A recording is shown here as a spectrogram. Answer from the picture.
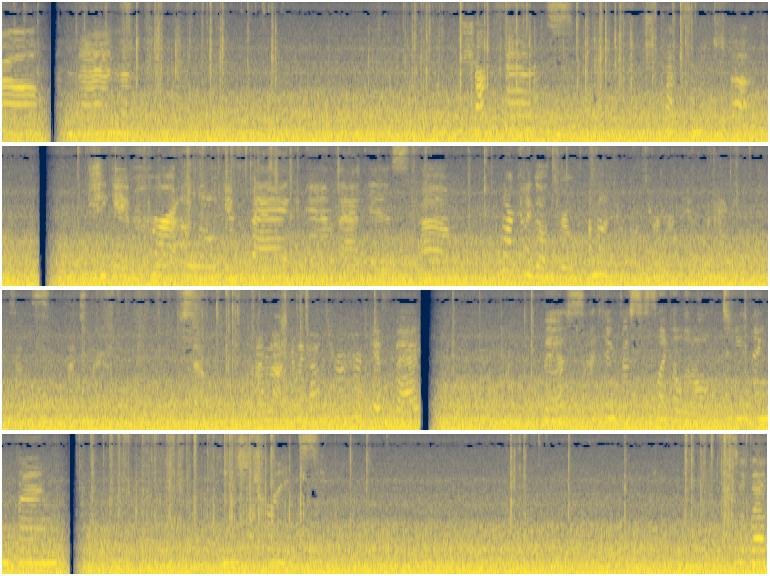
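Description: Steady road and engine noise inside a moving van's cabin, with faint voices over it.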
